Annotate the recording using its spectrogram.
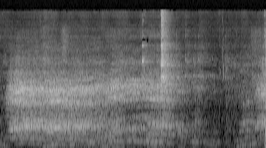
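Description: Dorper sheep bleating: one long, wavering bleat lasting about two seconds, then quieter barn sound.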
